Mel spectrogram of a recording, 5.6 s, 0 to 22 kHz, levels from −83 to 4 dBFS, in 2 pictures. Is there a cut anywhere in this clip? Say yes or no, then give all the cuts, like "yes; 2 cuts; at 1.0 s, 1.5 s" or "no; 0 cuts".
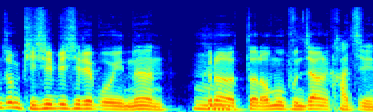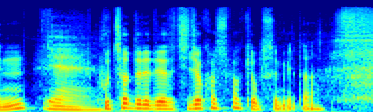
no; 0 cuts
